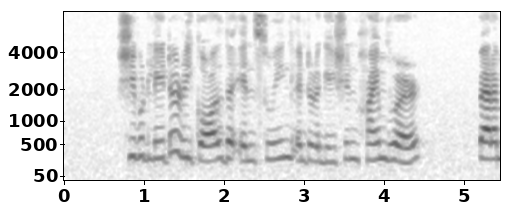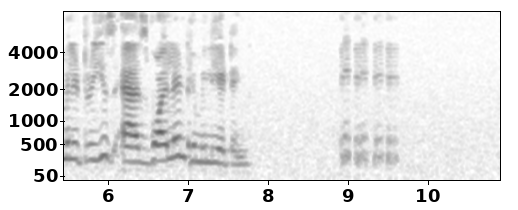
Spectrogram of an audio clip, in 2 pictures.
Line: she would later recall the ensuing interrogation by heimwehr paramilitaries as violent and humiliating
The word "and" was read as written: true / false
false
